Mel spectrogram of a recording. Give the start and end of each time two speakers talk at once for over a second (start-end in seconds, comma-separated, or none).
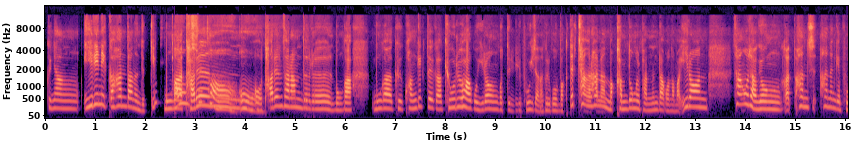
2.6-4.4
